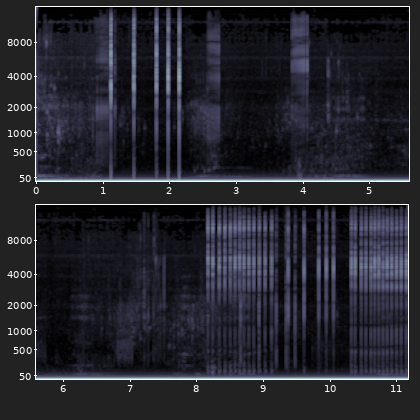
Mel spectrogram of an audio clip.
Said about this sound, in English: The sperm whale makes this clicking sound by pushing air through the space in its big hollow head.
